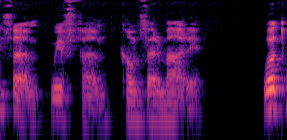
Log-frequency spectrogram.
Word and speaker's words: confermare: In Italian is confermare. Now this is spelled with an I in English, confirm. But in Italian it becomes an E, which consequently makes it sound more like the English, no? Confermare.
